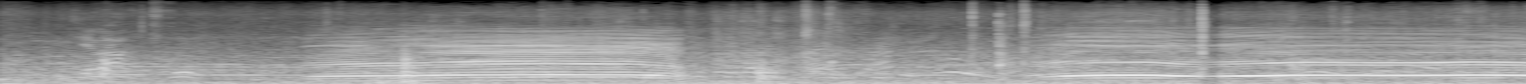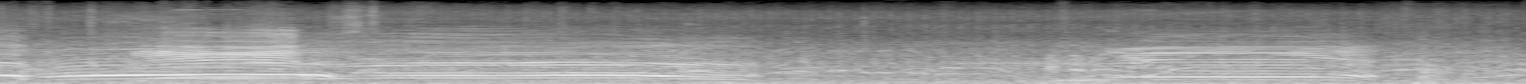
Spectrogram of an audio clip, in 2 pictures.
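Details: Large cattle being loaded onto a tronton truck at the Sobo cattle market in Indonesia. Several loud, drawn-out moos follow one another, each a steady harmonic bellow of one to two seconds with short gaps, and a final shorter moo. Faint voices are in the background.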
